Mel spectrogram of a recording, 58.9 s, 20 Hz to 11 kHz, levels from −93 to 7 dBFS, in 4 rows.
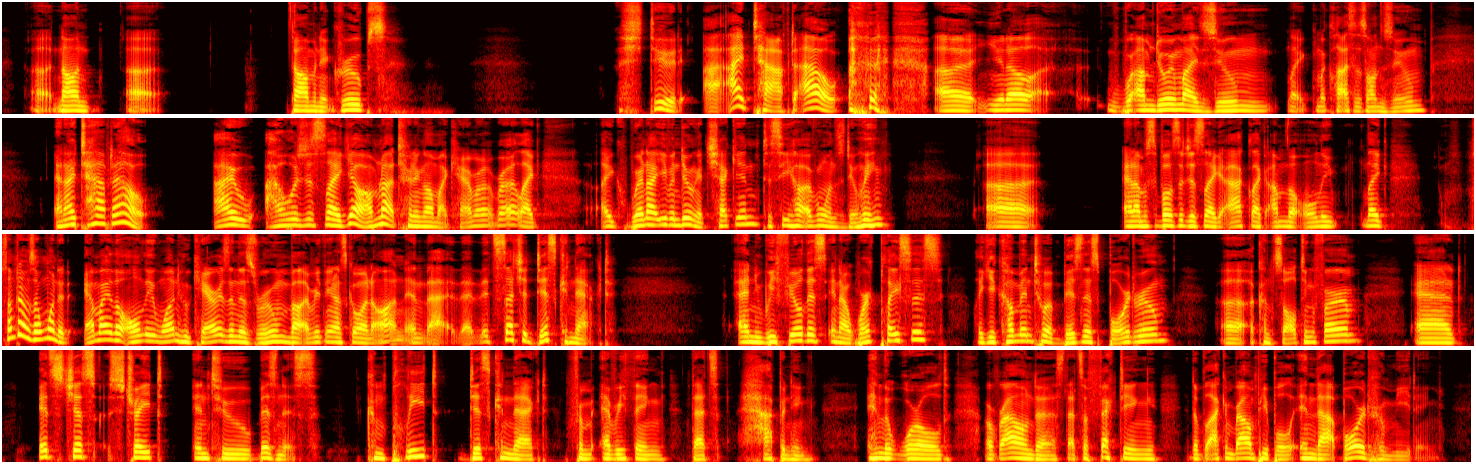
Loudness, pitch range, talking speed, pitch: -19 LUFS, 130-165 Hz, 140 wpm, 145 Hz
